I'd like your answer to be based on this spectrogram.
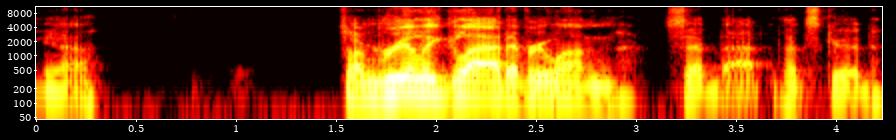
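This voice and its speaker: A man with an American accent, dry and close with no echo. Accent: mild Australian, evened out toward American. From Australia. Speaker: roleplay streamer. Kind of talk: casual chat.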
